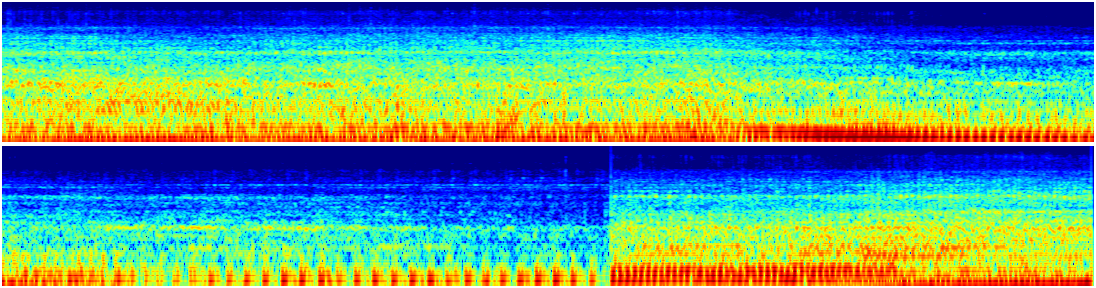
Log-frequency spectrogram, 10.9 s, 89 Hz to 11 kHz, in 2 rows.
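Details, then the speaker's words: Polaris 300 Sportsman quad after new drive belt, rear bushing and coil: engine idles evenly, dips and picks back up cleanly with a smooth low drone over rain; runs healthy, though still a little slow taking off until given full throttle. "it seems just it's a little bit slow taking off still but if you really give it to it it seems to like really take a hold and want to rip off"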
